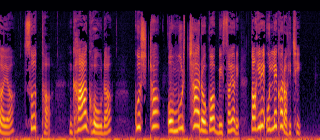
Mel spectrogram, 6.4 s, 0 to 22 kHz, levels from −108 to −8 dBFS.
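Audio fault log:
2.88–4.13 s Bluetooth SBC bit pool drop: the treble dulls and a gritty grain rises, which fits the encoder cutting its bit pool from 31 to 14 (about 99 kbps). On a spectrogram the upper bands go empty or patchy, with noise speckling the rest.
4.53–6.41 s time-stretched section: the pace abruptly jumps to about 1.59 times faster while pitch holds, sounding rushed, likely from software dropping short pieces to shorten the audio. The waveform shows tighter syllable spacing and small splice jumps. Spectrogram harmonics stay level.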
